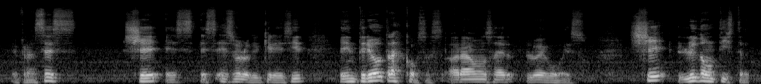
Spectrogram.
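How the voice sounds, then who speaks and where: A man teaching French in Spanish who repeats each phrase slowly and clearly. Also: medium pitch. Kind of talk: language lesson, slow model phrases.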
